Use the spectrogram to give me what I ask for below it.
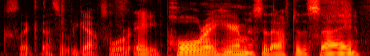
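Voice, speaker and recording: Male reviewer, lowish creaky voice, informal unboxing delivery, talks through things hands-on. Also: fast talker, mellow, slight background noise. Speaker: product reviewer.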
